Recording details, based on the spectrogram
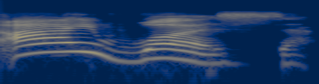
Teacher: The S here sounds like Z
